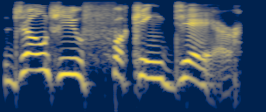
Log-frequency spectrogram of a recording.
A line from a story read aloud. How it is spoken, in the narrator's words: Tarbin growled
